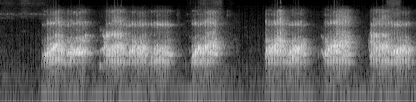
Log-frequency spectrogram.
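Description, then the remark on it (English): A person imitates a fighting purr with a rolled tongue and cheeks inflated with air: six rough, rolling growl bursts, each about half a second long, in two groups of three separated by a brief pause, loud and harsh with no talking. “From then, you can start doing fighting purrs just to get the sound right.”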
